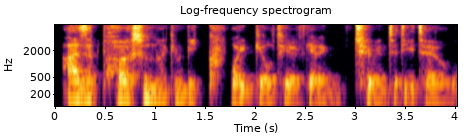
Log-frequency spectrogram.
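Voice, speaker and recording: A man with a Glasgow accent speaks in a flat, monotone way, his voice somewhat breathy. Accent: Scottish (Glasgow), milder than typical. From Scotland, Glasgow. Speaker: sales enablement executive. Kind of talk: podcast interview.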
